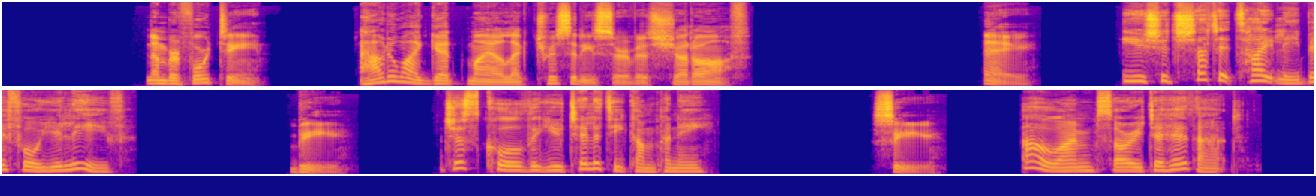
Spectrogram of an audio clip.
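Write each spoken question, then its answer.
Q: How do I get my electricity service shut off?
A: B: Just call the utility company.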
